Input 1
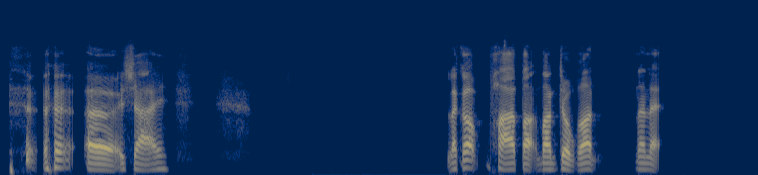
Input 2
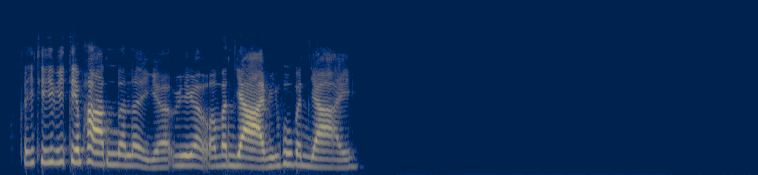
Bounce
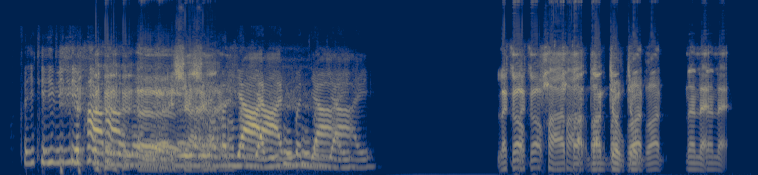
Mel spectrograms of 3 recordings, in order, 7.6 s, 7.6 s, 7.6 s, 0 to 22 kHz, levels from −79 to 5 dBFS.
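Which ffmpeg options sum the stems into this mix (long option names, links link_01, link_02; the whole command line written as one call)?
ffmpeg -i stem1.wav -i stem2.wav -filter_complex "[0:a]deesser=0.95,aexciter=amount=5.8:drive=10:freq=2000,adelay=500,volume=-5.5dB,asplit=2[link_01][link_02];[link_02]volume=-4dB[link_03];[1:a]highshelf=frequency=2400:gain=10.5,volume=-3dB,asplit=2[link_04][link_05];[link_05]volume=-3dB[link_06];[link_03][link_06]amix=inputs=2:normalize=0,aecho=0:1:179:1[link_07];[link_01][link_04][link_07]amix=inputs=3:normalize=0" out.wav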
